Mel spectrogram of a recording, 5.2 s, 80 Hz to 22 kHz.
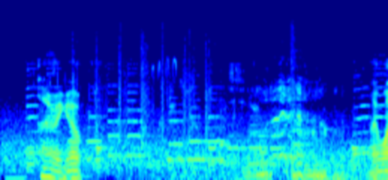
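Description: Horses neigh repeatedly on a farm in Farming Simulator 22, several shrill whinnies at the start, middle and end over a steady background, with someone talking at times between the calls.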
